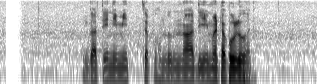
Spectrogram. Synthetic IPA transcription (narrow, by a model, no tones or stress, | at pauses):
ɡat̪inimit̪ːəpoɦnd̪unːaːd̪iːməʈəpuluʋənə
